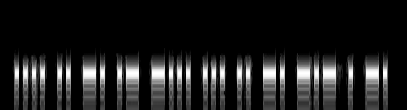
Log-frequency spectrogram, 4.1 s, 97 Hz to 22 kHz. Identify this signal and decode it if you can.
Morse code, heard as a keyed tone, about 28 wpm, 600 Hz. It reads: HINABSINKEN
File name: marienkind9 28wpm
